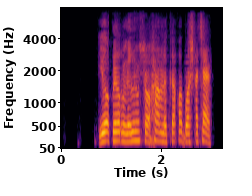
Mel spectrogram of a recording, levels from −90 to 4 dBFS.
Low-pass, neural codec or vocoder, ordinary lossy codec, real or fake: 7.2 kHz; codec, 16 kHz, 1 kbps, FunCodec, trained on Chinese and English, 50 frames a second; AAC, 32 kbps; fake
